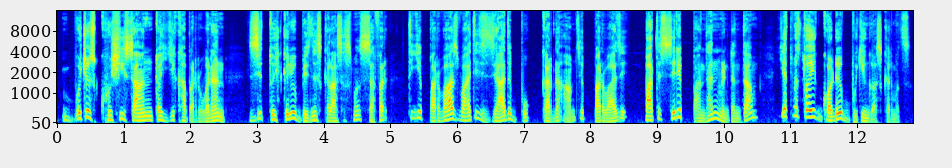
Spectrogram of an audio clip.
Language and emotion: Kashmiri, happy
